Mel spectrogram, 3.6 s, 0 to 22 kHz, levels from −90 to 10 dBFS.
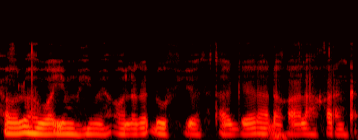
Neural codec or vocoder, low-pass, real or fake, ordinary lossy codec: none; 7.2 kHz; real; none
